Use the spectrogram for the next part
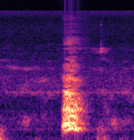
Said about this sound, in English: let's go see what's going on with these dogs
